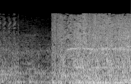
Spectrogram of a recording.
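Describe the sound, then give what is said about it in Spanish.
Gunfire from a video game scene in which armed men open fire on civilians at an airport boarding gate: a dense, noisy burst of shots that swells and grows louder partway through. “Así gritan los civiles de un aeropuerto cuando de repente cuatro hombres armados irrumpen a tiros contra ellos mientras esperan en la puerta de embarque.”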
